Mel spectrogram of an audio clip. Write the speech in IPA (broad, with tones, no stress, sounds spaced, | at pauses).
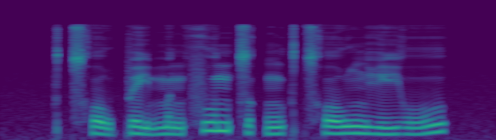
t͡sʰ o˨˩ w p e˨˩ j m ɵ˨˩ n f uː˥ n t͡s ʊ˨ k̚ ŋ ʊ˨ k̚ t͡sʰ o˨˧ w ŋ iː˨ j uː˨˥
